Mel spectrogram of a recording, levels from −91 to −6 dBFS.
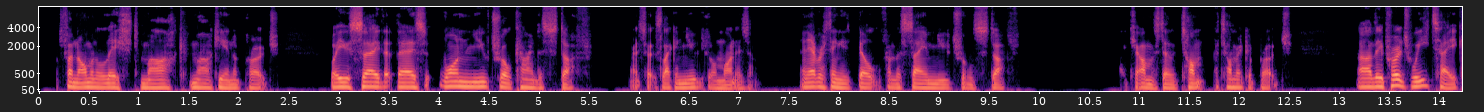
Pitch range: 95-115 Hz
